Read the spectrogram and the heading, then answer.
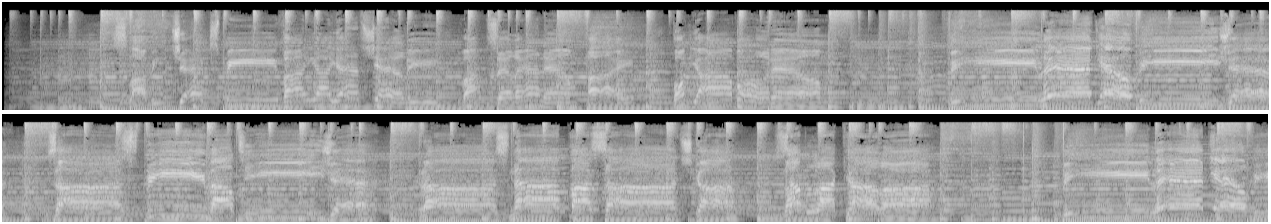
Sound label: Waltz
